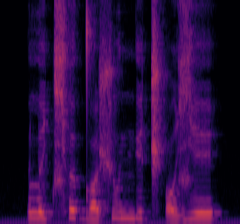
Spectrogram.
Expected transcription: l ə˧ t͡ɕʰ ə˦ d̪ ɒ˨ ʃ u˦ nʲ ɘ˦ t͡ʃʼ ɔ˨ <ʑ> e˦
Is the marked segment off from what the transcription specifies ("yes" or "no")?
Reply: no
